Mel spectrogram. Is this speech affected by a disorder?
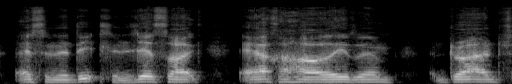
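Yes: cerebral palsy; from birth, tight muscles.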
